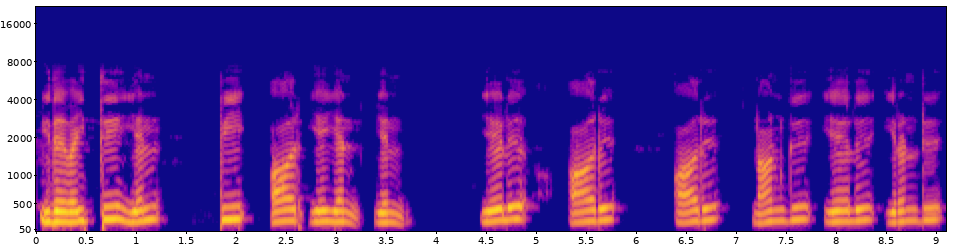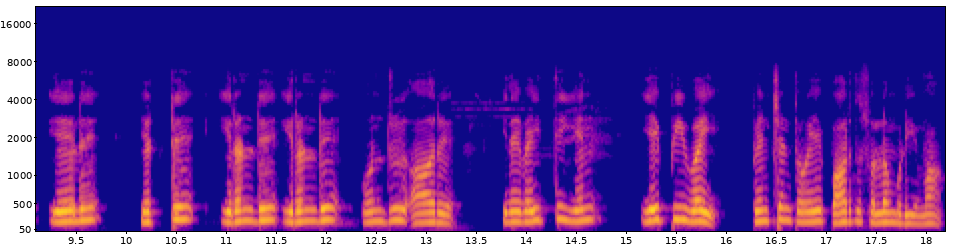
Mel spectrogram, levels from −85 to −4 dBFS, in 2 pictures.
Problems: none marked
